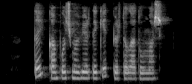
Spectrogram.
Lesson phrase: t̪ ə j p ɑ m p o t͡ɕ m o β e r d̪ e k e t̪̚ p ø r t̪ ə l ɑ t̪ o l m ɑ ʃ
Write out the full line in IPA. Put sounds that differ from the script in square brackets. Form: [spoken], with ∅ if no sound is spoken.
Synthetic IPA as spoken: t̪ ə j [k] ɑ m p o t͡ɕ m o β e r d̪ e k e t̪̚ p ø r t̪ ə l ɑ t̪ [u] l m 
